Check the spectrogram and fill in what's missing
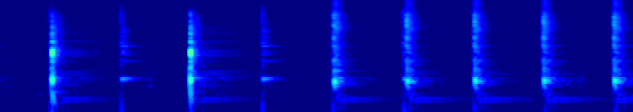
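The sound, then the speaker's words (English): Crisp, dry metronome clicks and drum practice pad strokes land on a steady beat, nine sharp hits in all, alternating loud and softer at first, then evenly accented, with no talking; a drummer practises playing behind, slightly ahead of, then on the click. “It's quite nice to practice like that with the metronome, just on a pad or something, see if you can make the sound disappear.”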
